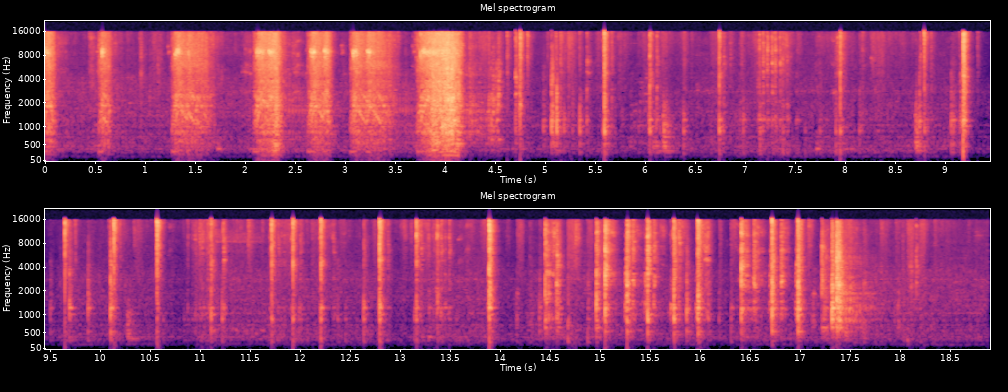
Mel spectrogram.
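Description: Scissors snipping and trimming cloth: a string of short sharp clicks, with louder swishes of cut fabric being handled in two bursts, from about a second in to about four seconds, and again near the end.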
